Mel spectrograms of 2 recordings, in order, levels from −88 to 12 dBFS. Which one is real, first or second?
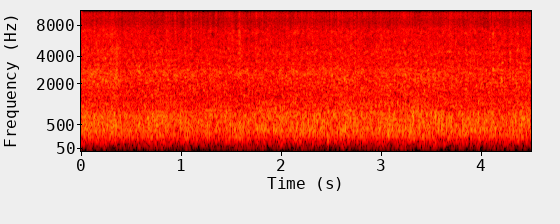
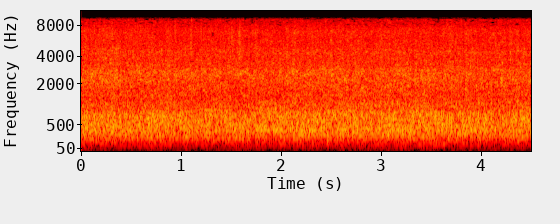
second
